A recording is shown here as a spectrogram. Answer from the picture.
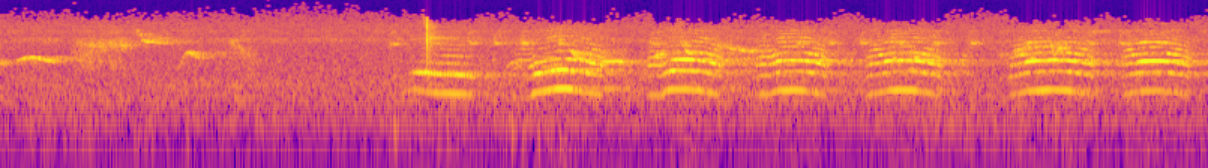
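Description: A large bird gives a rapid series of loud, wailing, meow-like calls, about eight in steady rhythm, after a few quieter calls at the start.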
